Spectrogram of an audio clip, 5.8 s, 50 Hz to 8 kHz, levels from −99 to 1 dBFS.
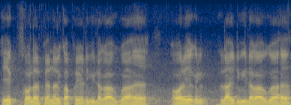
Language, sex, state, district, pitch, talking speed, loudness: Hindi, male, Uttar Pradesh, Lalitpur, 115 Hz, 165 wpm, -16 LUFS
